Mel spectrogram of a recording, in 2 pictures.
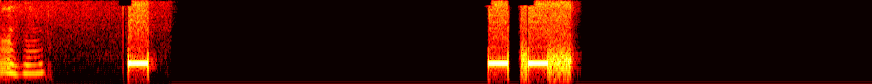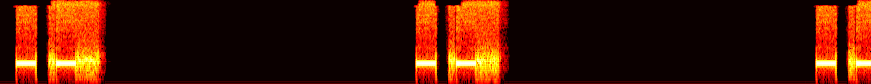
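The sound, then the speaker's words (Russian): A telephone ringback tone repeats in steady cycles while a call is being connected to a manager, each a pair of short beeps at one mid pitch, spaced about four seconds apart, with a brief murmur of voice at the very start. “Давайте попробую соединиться с менеджером, который работает с этой компанией.”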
